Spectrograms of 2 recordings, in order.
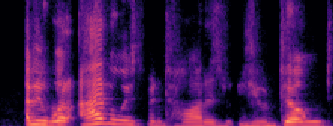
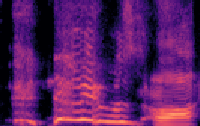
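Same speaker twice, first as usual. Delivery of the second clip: laughing; 12 semitones higher, 6 dB louder, slower than usual. Real, not acted. Laughing fit.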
